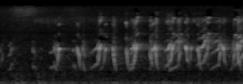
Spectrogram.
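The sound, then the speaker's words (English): A northern flicker calls in a quick, even series of bright, nasal notes, repeated about eight times over a couple of seconds, clear above a faint low background hum. “And then if you listen closely, you can say it's almost saying flicker, flicker, flicker, right?”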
